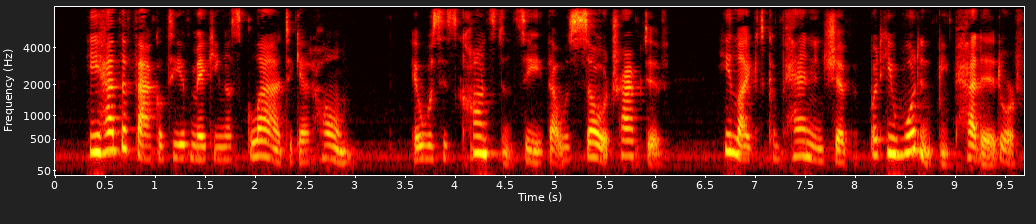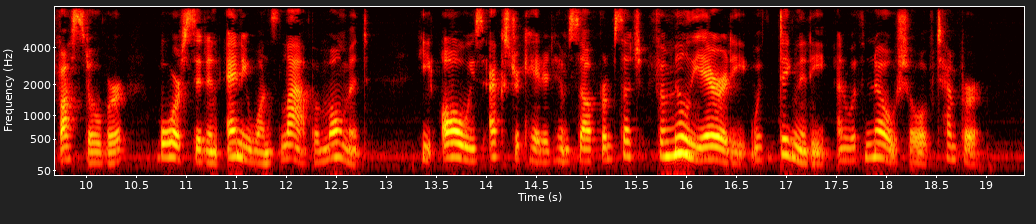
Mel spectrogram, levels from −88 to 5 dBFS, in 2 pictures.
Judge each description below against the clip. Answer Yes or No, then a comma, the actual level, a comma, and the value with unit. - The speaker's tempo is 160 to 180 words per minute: Yes, average, 165 wpm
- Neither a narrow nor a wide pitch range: No, wide, 5.7 semitones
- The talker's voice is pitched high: Yes, high, 215 Hz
